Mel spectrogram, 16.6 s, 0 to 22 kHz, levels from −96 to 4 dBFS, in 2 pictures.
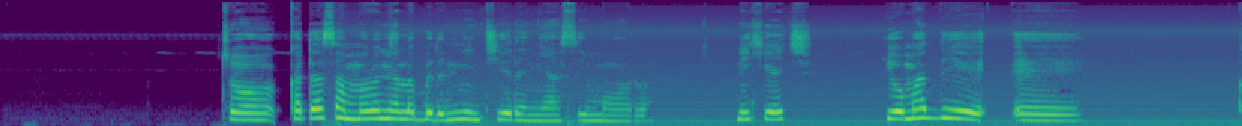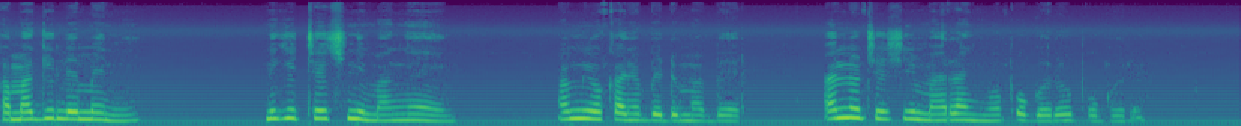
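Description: From 2.15 s to the end of the clip, a mains buzz sits under the speech. It is a steady, raspy drone built on 60 Hz. Sharp switching spikes got into the signal path twice per mains cycle. A dimmer, rectifier or missing shield would do this. Those spikes carry harmonics of 60 Hz well up into the kilohertz range. That gives the buzz its edge. It sits roughly 25 dB below the speech.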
